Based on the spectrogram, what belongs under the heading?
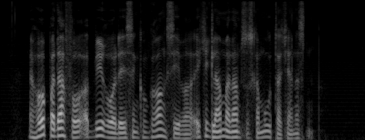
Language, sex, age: Norwegian, male, 28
